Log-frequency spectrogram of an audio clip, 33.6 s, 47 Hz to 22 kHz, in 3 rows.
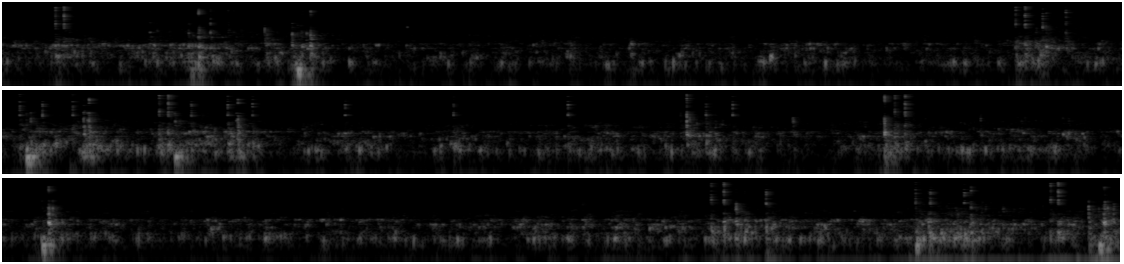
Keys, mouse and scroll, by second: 0.5 click, 1.9 o, 10.4-12.8 middle drag, 12.8 drag, 13.1-19.9 shift+middle drag, 19.9 3, 20.1 click, 22.7 g, 29.8 scroll down 1, 30.1-32.9 middle drag, 32.9 click, 33.3 g.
